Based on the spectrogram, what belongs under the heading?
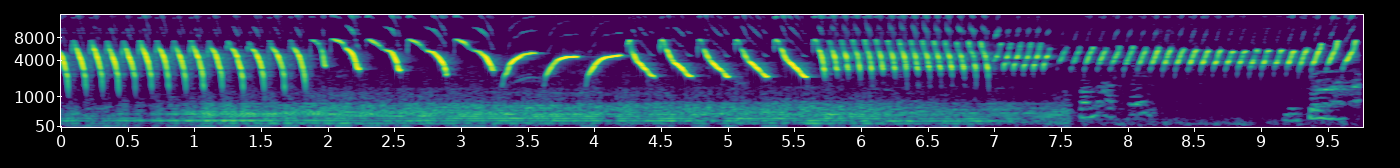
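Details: Canary song meant to prompt stalled canaries to sing: rapid falling trills, a series of looping slurred whistles, then a dense high fast trill, with a low background hum.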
